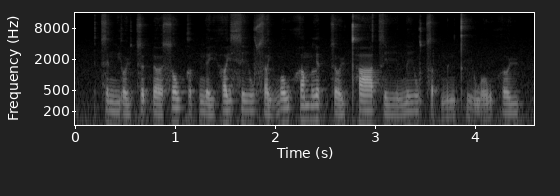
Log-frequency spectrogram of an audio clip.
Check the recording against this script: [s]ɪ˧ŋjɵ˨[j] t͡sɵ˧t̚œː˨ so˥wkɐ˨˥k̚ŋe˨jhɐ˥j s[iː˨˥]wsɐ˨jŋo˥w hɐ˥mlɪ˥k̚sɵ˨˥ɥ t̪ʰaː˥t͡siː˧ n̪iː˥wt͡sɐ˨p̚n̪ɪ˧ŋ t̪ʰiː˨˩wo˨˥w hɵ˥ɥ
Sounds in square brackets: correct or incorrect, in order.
incorrect, incorrect, incorrect

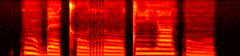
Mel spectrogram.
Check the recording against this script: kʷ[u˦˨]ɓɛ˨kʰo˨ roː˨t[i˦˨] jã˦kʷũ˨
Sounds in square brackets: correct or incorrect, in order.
incorrect, incorrect

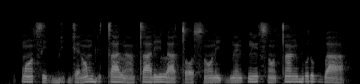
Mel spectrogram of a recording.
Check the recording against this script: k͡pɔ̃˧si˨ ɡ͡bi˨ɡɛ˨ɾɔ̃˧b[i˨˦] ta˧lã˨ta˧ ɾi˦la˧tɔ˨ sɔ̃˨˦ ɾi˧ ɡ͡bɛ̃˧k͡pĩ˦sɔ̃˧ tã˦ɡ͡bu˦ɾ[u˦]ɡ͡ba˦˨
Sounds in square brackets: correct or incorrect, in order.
incorrect, correct

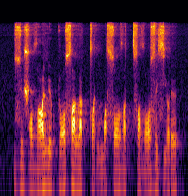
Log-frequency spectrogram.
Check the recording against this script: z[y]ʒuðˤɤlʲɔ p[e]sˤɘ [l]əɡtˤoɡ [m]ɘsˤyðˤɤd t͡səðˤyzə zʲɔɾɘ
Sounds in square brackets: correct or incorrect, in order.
correct, incorrect, correct, correct

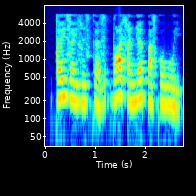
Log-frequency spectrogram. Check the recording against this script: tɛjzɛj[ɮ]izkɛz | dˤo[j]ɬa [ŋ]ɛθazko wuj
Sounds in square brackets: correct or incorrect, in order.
correct, correct, incorrect

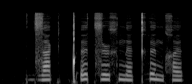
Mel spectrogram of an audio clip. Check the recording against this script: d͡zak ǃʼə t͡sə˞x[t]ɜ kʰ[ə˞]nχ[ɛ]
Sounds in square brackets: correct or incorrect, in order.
incorrect, incorrect, incorrect

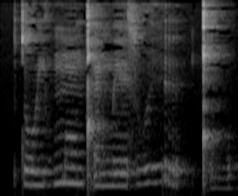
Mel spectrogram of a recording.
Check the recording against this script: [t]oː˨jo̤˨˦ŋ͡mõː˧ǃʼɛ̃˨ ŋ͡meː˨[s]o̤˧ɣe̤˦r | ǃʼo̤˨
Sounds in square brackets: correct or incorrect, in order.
correct, correct

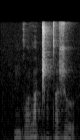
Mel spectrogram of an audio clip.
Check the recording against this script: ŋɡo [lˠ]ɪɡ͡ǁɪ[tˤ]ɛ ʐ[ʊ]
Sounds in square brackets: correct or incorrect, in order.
correct, correct, correct

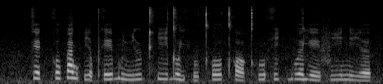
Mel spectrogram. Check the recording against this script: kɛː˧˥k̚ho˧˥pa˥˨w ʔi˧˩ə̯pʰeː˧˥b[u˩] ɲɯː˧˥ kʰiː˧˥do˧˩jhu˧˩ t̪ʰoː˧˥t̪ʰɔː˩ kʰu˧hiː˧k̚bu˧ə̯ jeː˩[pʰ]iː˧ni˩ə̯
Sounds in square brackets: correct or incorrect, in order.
correct, incorrect

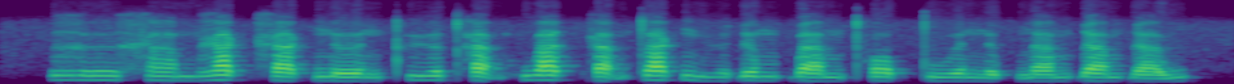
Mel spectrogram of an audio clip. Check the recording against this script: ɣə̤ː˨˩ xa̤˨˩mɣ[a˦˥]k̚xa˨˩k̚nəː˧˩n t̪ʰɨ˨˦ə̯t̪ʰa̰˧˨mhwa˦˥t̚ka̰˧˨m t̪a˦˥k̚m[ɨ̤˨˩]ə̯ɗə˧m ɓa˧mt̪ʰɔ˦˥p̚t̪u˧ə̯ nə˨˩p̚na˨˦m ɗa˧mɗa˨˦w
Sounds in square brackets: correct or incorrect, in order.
correct, correct

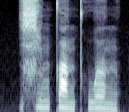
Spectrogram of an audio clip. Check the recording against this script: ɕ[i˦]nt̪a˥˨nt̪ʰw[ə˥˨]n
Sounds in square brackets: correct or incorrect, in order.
correct, correct

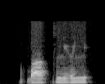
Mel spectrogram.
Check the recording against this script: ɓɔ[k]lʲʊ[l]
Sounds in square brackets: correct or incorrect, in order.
correct, incorrect

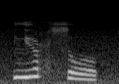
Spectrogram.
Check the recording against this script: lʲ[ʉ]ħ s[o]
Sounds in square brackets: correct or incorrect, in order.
correct, correct

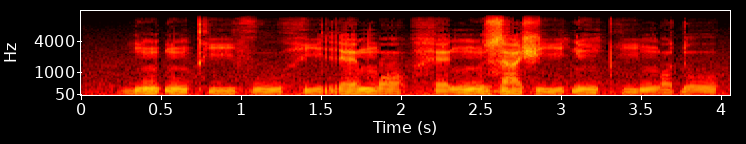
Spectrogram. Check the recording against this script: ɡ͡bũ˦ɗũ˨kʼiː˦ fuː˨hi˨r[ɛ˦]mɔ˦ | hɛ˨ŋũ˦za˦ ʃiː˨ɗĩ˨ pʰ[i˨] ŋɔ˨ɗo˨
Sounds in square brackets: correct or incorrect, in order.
correct, correct

